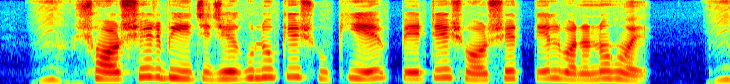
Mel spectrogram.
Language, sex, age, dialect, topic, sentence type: Bengali, female, 18-24, Rajbangshi, agriculture, statement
